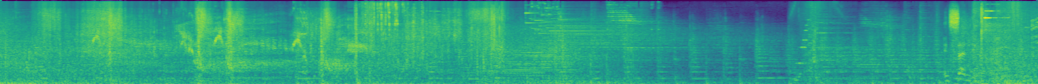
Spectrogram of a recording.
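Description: The Confringo explosive spell in Hogwarts Legacy: a string of loud, near blasts and crashing booms, with rumbling combat noise filling the stretch and game sounds around it.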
